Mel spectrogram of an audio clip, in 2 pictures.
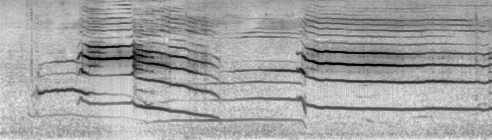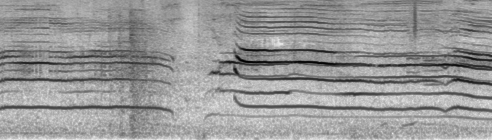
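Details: Stray cats brawling on a street in Russia produce overlapping, harmonically rich yowls that rise, hold and bend downward, a near-continuous exchange of long wails with brief breaks and a sharp knock midway.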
